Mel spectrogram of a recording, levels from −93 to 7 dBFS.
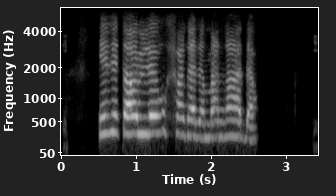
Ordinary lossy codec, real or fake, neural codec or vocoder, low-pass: Opus, 32 kbps; fake; codec, 24 kHz, 0.9 kbps, WavTokenizer, medium music audio release; 5.4 kHz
